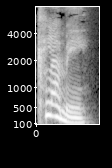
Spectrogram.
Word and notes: clammy: British English

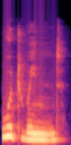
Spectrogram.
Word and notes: woodwind: British English

